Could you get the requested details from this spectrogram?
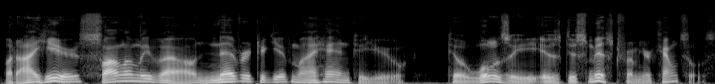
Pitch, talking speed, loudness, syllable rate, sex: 100 Hz, 160 wpm, -19 LUFS, 4.1 syllables/s, male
